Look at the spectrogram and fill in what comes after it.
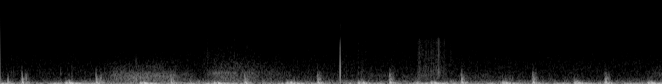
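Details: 20-year-old woman lying supine in bed right after waking, stethoscope microphone at the suprasternal notch: regular soft heartbeat about 82 a minute with faint breath sounds; normal heart and breath sounds.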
